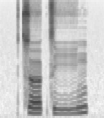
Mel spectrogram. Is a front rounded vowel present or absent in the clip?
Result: present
